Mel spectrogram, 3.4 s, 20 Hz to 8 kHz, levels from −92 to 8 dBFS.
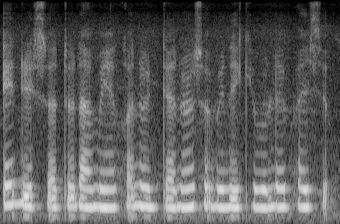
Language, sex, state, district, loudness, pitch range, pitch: Assamese, female, Assam, Sonitpur, -12 LUFS, 240-250 Hz, 245 Hz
